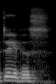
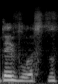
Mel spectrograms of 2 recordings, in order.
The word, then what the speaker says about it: Davis: say is Gable Davis you said his name wrong but yeah I just can't believe us no you said Gable daveless I said Davis shut up move on he said he said Dave list oh you want to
